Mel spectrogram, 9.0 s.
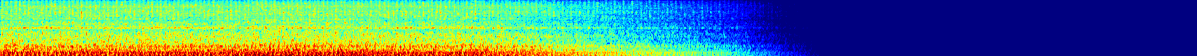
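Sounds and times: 
light aircraft engine idling: 0.0 - 6.0.

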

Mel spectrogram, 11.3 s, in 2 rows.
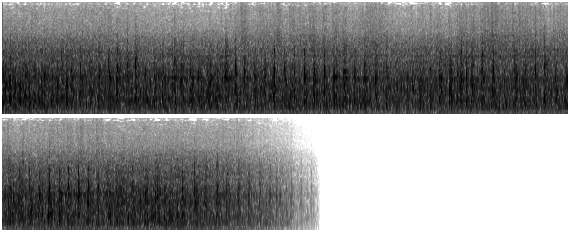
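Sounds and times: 
cement mixer rolling: 0.0 - 8.7.

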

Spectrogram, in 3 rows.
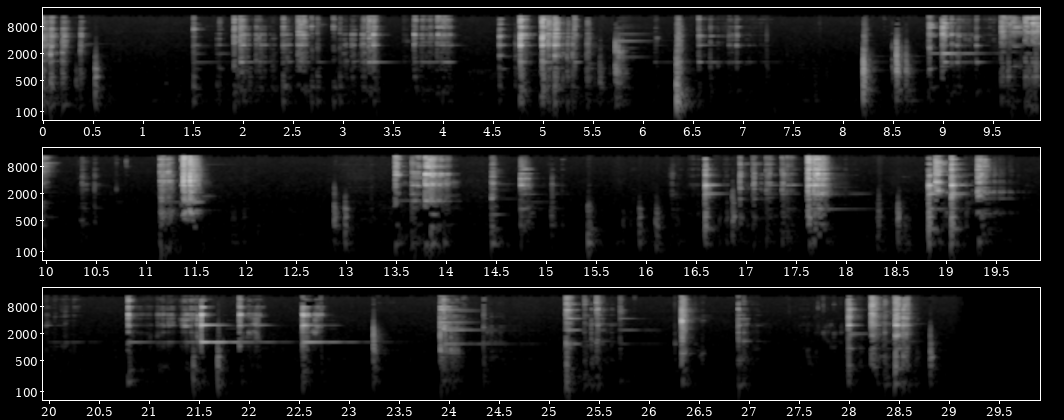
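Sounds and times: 
plates and cutlery clinking while dining: 0.0 - 0.6, 1.6 - 7.3, 8.3 - 10.6, 11.2 - 11.7, 13.5 - 15.3, 16.2 - 18.2, 18.8 - 27.2, 27.9 - 28.9.

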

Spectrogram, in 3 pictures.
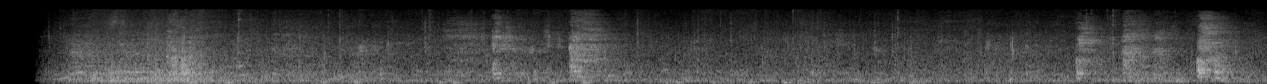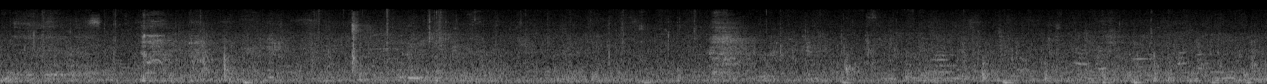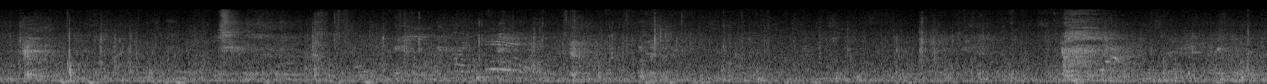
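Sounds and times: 
hospital lobby ambience: 0.4 - 38.0.

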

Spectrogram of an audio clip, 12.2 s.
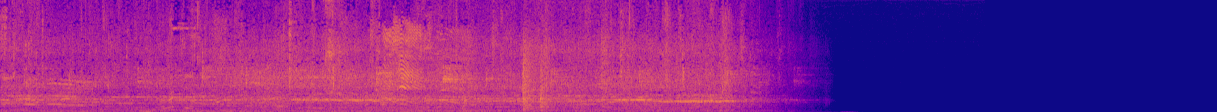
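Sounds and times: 
busy street: 0.0 - 8.2.

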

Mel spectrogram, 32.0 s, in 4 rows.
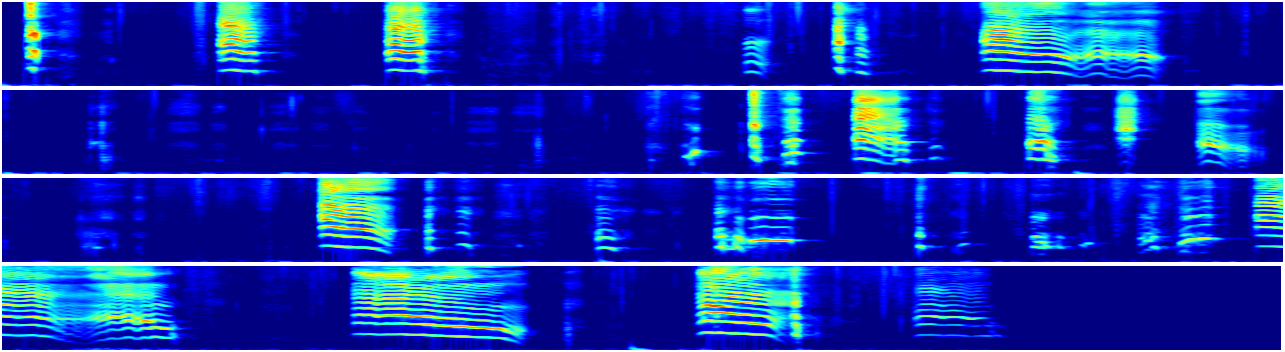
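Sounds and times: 
newborn baby trying to talk: 1.3 - 1.8, 2.4 - 2.8, 4.6 - 5.5, 6.1 - 7.4, 12.1 - 16.8, 18.0 - 19.1, 19.7 - 25.2, 26.2 - 27.4, 28.4 - 30.3.

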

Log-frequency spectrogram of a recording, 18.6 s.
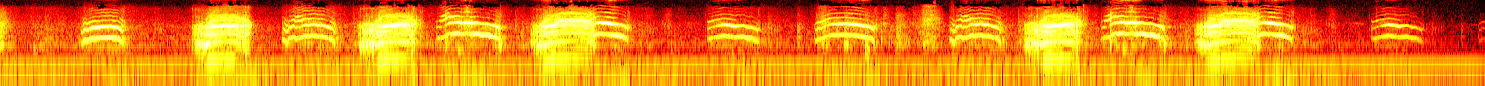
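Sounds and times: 
low steady hum: 0.0 - 18.5
cat meowing: 1.0 - 1.6, 2.4 - 7.9, 8.8 - 9.6, 10.2 - 11.0, 11.9 - 16.2, 17.2 - 17.8.

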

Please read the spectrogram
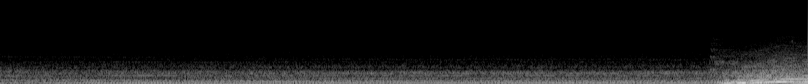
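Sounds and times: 
car starting heard from the cockpit: 7.0 - 8.0.

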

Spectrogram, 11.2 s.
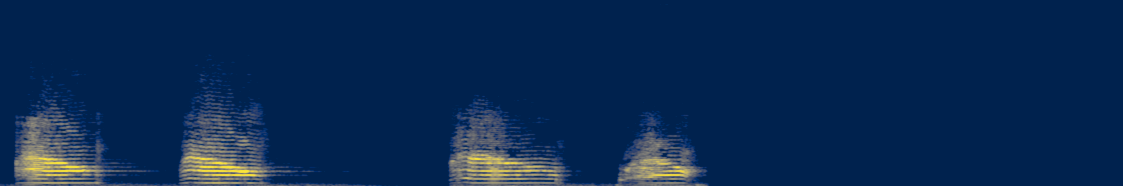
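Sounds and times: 
cat meowing: 0.2 - 1.2, 1.8 - 2.8, 4.5 - 7.2.

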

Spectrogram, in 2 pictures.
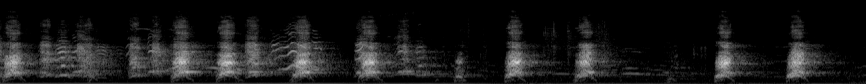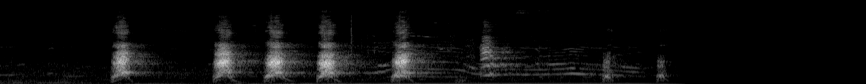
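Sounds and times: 
many dogs barking: 0.0 - 6.2, 7.1 - 8.4, 9.8 - 10.2, 10.8 - 13.8
many dogs whining: 0.0 - 11.2, 11.8 - 15.5.

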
